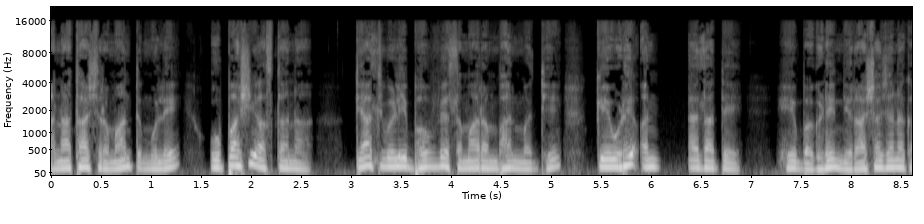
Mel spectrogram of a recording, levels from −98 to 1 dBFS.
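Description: At 5.85 to 5.89 s there is a short concealed packet loss. About 20 ms of speech never arrived in time, and the receiver bridged the hole by extending the preceding sound before blending back into the real signal. It comes across as a brief smear or wobble rather than a gap. The hole is only a single short slice, and the speech resumes almost immediately, which is what separates it from a true dropout.

From 6.01 to 6.39 s the speech gives way to an artificial continuation lasting about 360 ms. The last sound is stretched into a buzzy, hissy fill that carries on across the whole stretch without falling to silence, and the real speech then returns with that portion missing. This is likely a long network dropout, with nothing arriving for several tenths of a second. Its length and the extended, fading fill set it apart from the brief packet-loss blip just before it.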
